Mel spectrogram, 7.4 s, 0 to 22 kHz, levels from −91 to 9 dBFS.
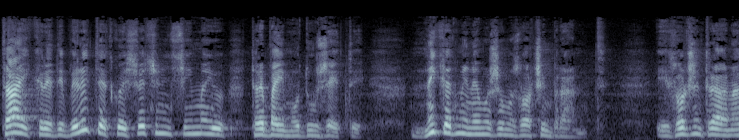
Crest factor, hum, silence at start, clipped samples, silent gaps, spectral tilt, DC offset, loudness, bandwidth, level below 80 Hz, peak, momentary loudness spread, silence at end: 22 dB; none; 0 s; under 0.1%; none; -4.5 dB/octave; under 0.1%; -21 LUFS; 13.5 kHz; -64 dBFS; 0 dBFS; 15 LU; 0 s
